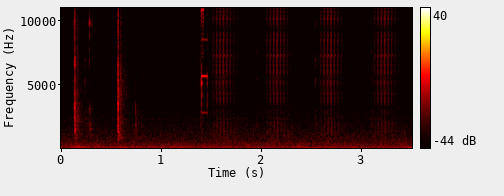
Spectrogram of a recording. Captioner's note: beeping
